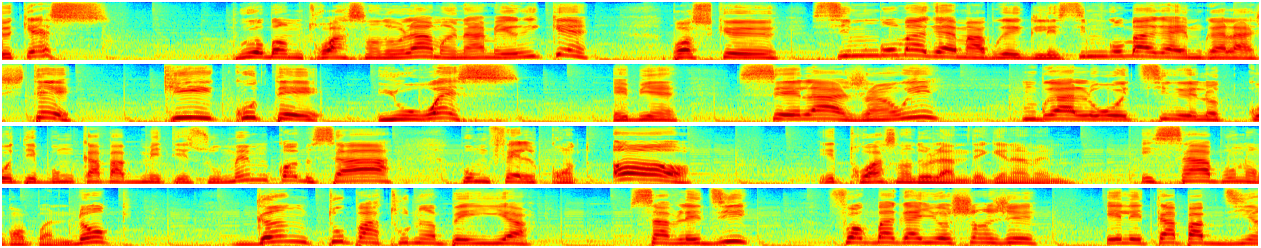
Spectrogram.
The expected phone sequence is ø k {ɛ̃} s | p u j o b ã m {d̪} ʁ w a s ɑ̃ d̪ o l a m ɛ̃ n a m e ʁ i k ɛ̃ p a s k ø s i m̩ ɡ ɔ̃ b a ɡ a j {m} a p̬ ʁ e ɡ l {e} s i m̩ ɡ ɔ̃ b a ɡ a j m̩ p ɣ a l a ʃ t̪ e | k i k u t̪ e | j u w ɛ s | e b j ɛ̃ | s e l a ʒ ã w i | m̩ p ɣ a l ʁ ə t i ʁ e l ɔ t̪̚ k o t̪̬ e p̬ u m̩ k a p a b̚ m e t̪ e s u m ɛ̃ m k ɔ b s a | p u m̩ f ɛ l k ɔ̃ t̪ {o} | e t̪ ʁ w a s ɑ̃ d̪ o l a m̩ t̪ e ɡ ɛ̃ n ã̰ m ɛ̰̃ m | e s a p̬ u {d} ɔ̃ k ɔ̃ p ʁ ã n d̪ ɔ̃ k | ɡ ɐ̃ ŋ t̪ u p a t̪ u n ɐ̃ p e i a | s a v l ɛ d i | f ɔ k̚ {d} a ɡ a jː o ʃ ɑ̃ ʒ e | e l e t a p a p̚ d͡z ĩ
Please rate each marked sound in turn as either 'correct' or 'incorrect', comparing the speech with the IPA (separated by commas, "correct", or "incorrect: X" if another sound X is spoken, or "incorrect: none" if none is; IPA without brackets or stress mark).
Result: incorrect: ɛ, incorrect: t̪, correct, correct, incorrect: ɔ, incorrect: n, incorrect: b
